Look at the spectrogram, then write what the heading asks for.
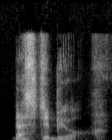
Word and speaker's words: vestibule: I was like in the church vestibule. How do you say that? Vestibule. Vestibule. Like a mule. Vestibule.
